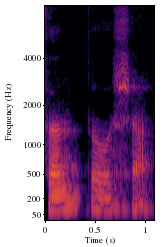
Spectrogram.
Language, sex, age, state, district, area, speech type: Kannada, male, 45-60, Karnataka, Chikkaballapur, rural, read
